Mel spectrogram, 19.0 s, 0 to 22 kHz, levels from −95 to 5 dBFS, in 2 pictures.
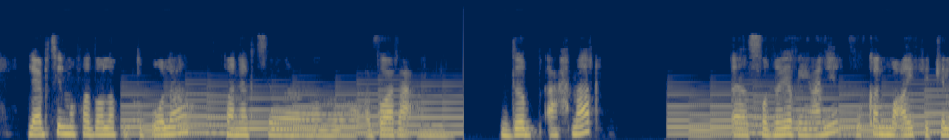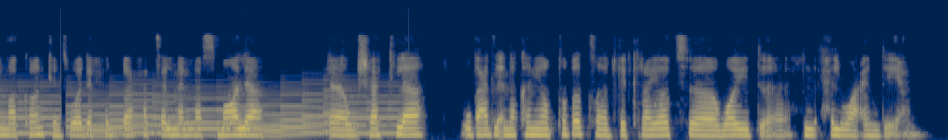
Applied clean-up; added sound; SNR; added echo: none; Piano; 7 dB; none.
